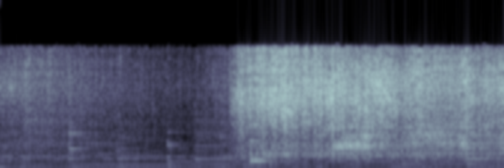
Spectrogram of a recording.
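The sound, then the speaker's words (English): Shredded chicken being lightly sautéed in a frying pan with garlic and spring onions: a steady sizzle that swells into a louder, bright crackling hiss about halfway through, with soft stirring and a low musical hum underneath, no talking. “We'll just lightly saute the chicken so that it doesn't remain raw, but we don't want to overcook it.”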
